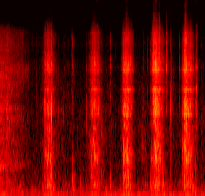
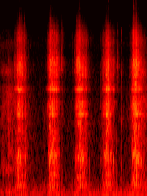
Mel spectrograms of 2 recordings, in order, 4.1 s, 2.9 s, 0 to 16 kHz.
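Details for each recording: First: Honda CRX alternator, removed and spun by hand after battery light came on while driving then at idle: dry gritty crunching swelling with each turn, about 1.5 per second; worn, rough alternator bearing. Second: New replacement alternator for Honda CRX, spun by hand, just under two turns a second: soft smooth whirr, no grinding or rumble, pretty quiet as expected; normal bearings after replacing failed alternator.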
